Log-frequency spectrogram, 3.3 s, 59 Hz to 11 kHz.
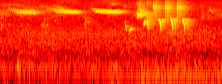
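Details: Common nightingale song recorded at Wittlich in 2020: three long, pure whistled notes evenly spaced, followed by a rapid run of sharp, downward-slurred chips and trills, over a low steady hum.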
